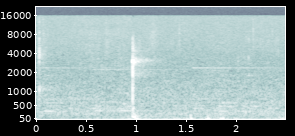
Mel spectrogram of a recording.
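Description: A single sharp click about a second in, with a brief high ring, against a quiet background.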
